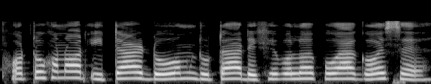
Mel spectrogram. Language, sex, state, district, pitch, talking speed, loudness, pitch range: Assamese, female, Assam, Sonitpur, 255 Hz, 110 wpm, -12 LUFS, 240-270 Hz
